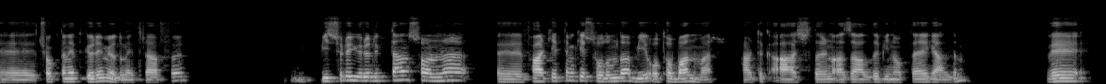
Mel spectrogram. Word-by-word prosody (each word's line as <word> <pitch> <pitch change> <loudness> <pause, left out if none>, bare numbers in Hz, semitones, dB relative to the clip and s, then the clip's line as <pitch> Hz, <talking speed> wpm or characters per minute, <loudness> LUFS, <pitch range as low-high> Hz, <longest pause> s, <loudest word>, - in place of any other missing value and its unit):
eee, 110 -1 -3
çok 125 0 -2
da - - +3
net 135 0 +1
göremiyordum 135 -5 +2
etrafı. 110 +11 -2 1.0
Bir 150 - -3
süre 150 +6 0
yürüdükten 180 +2 +1
sonra, 185 -1 +1 0.3
ııı, 120 -1 -2
fark 140 +4 +4
ettim 165 +3 -3
ki 185 - +1
solumda 155 0 +1
bir 140 +1 +1
otoban 135 +1 +2
var. 110 +1 -6
Artık 115 -1 -4
ağaçların 115 +1 +1
azaldığı 115 +1 0
bir 120 -1 -4
noktaya 120 +2 -1
geldim 130 - -3 0.8
ve, 145 +1 +2
140 Hz, 135 wpm, -24 LUFS, 115-170 Hz, 1.0 s, fark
